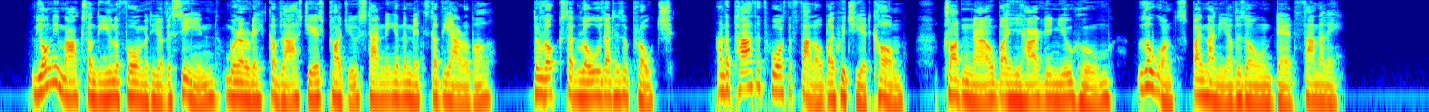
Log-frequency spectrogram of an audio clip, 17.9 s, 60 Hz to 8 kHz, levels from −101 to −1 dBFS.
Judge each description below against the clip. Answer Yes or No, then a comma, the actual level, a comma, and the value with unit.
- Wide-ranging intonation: No, average, 2.9 semitones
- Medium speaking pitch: No, low, 110 Hz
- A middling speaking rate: Yes, average, 190 wpm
